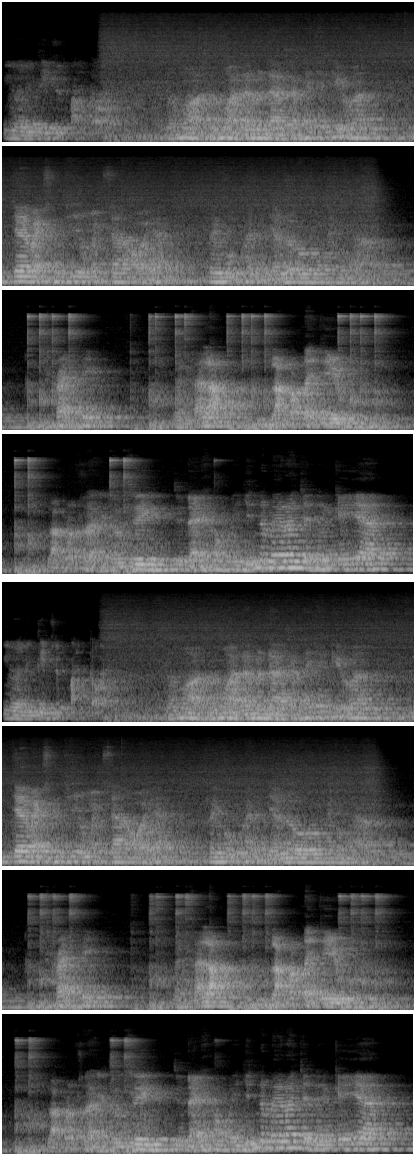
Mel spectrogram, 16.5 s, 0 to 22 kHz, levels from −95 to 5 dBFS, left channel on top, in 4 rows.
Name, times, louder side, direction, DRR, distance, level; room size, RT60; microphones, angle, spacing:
voice 1, 0.0-1.1 4.0-4.1 7.4-7.8 10.7-11.0 13.1-13.9, right 1 dB, 75° right, 0 dB, 0.4 m, -40 dB
sound 1, 0.9-7.9, equal, 80° left, 1.1 m, -45 dB
voice 2, 1.6-3.7 4.0-8.4 8.7-9.2 9.9-10.5 10.9-11.8 12.8-16.1, equal, 10° right, -4 dB, 0.3 m, -31 dB
sound 2, 8.1-12.8 13.1-13.7 14.0-14.1 14.4-14.5, left 1 dB, 65° left, 0.6 m, -38 dB
2.5 x 2.0 x 2.6 m, 1.3 s
head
